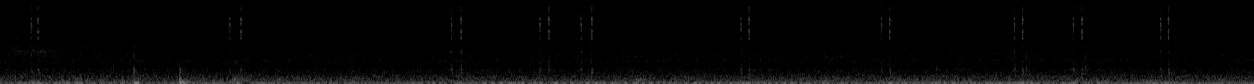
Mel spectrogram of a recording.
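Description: Computer mouse clicking about ten times at an uneven pace, single sharp clicks a second or so apart, over a low steady room hum.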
